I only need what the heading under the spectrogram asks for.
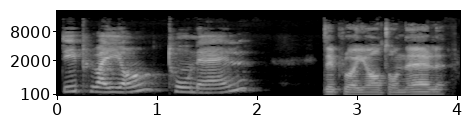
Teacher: It may be because older diction references use an open O for the O nasal, but it has become common practice to use the closed O for this sound, and it should be based on this very closed O vowel. The A nasal is based on the dark A, which is very close to an open O. These two sounds happen back to back in several phrases here.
